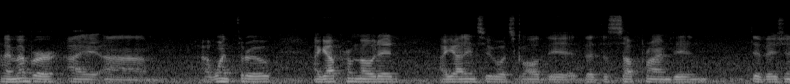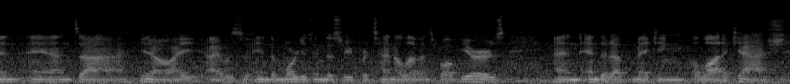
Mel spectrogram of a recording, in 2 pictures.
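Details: Stuttering with repetitions and fillers in an adult man, onset around age six, still present.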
